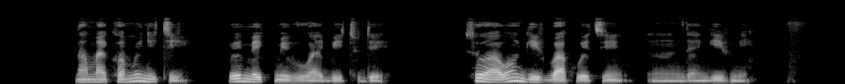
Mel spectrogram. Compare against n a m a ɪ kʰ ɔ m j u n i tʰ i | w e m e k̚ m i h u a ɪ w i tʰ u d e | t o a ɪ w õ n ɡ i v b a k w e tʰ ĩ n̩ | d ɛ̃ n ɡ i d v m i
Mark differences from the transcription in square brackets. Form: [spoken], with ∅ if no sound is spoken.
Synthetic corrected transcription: n a m a ɪ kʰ ɔ m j u n i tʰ i | w e m e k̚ m i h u a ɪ [b] i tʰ u d e | [s] o a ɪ w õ n ɡ i v b a k w e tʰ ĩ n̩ | d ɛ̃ n ɡ i [∅] v m i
